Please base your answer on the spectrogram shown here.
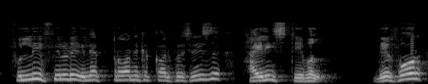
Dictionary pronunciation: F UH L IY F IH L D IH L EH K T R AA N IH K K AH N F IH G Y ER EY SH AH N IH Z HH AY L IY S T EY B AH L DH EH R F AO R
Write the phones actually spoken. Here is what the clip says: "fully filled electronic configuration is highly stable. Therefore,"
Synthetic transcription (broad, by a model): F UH L IY F IH L D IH L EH K T R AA N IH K K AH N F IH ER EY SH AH N IH Z HH AY L IY S T EY B AH L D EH R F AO R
